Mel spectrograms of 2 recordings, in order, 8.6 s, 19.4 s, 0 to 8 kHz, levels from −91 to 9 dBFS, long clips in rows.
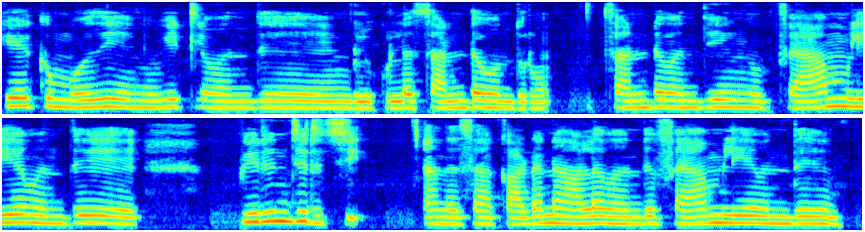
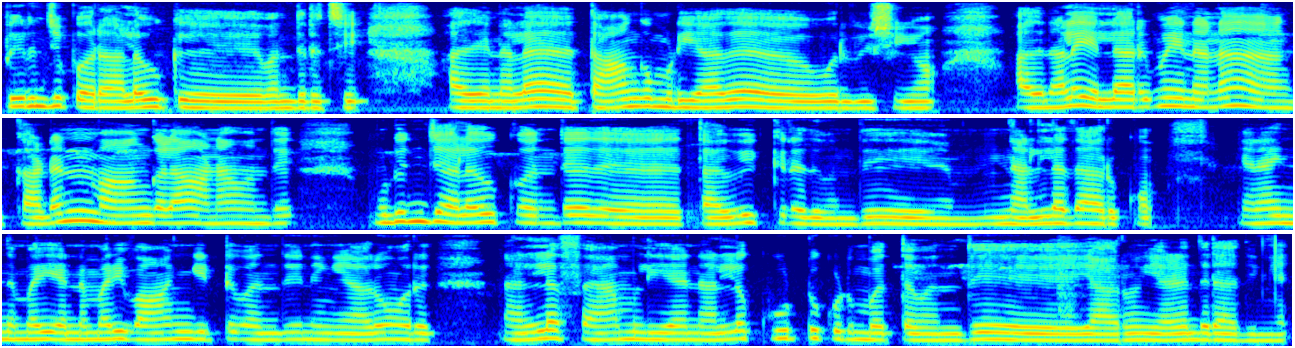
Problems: none marked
